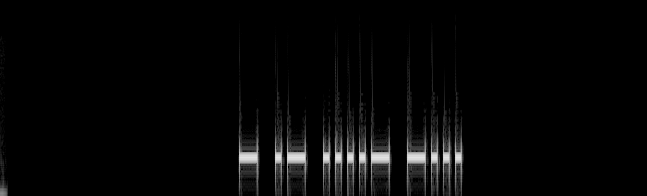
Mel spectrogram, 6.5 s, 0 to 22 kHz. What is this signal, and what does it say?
Morse code, heard as a keyed tone, about 20 wpm, 700 Hz. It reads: TA4B
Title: DXCC-100 Call Signs - 4 Characters - Repeated 2x - 20wpm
